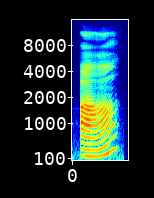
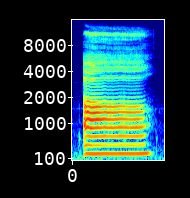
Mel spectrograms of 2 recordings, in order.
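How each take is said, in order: First: The pitch rises quickly from low to high. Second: The pitch stays high, long and level. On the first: "낮은 음에서 높은 음으로 단숨에 확 끌어당기듯" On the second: "높고 길고 평평하게"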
